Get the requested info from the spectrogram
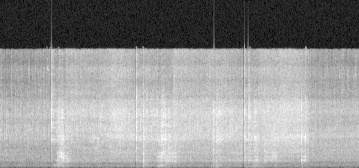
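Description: Sliced tomatoes, onions and green chillies sizzling in hot butter and oil while being stirred. From about a second in until about six seconds, the stirring gets louder, with the metal spoon scraping and knocking against the pot several times.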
